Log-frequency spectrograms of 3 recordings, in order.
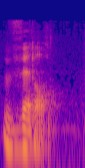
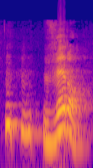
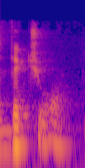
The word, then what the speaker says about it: victual: but according to every dictionary we checked, including Merriam Webster, American Heritage, and even the venerable Oxford English Dictionary, the word is properly pronounced vittle. vittle, seriously. I've known this word for decades now, and I have always pronounced it in my head as victual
